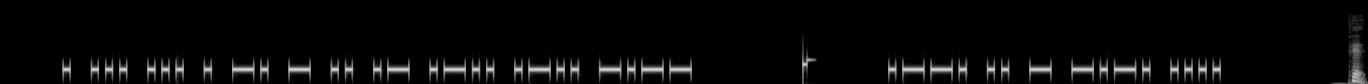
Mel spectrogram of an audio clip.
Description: Morse code, heard as a keyed tone, about 17 wpm, 700 Hz. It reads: ESSENTIALLY PITCH
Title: Sentences from Top 1300 Words - New Word Drill - 17wpm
